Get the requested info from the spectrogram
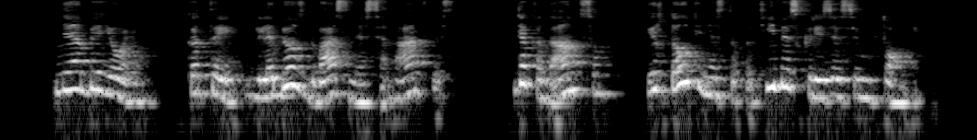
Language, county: Lithuanian, Kaunas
